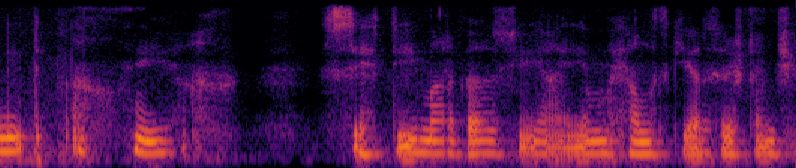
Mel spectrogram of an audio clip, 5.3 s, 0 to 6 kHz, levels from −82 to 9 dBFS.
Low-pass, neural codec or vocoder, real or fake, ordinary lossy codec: 5.4 kHz; none; real; Opus, 64 kbps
